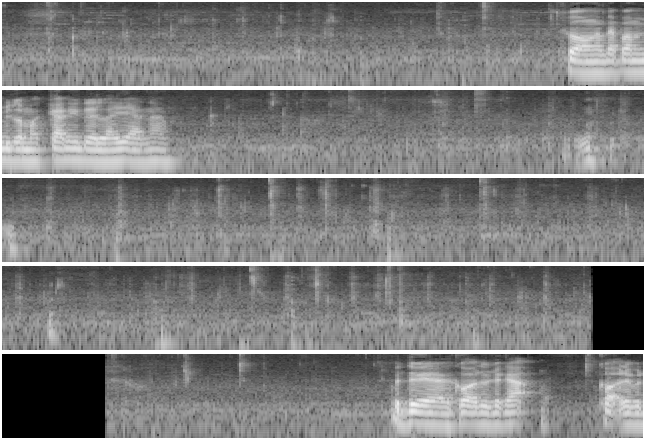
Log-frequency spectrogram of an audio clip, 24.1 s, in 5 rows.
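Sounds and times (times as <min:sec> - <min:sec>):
close chewing with mouth clicks: 0:00.2 - 0:04.2, 0:06.3 - 0:18.8.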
